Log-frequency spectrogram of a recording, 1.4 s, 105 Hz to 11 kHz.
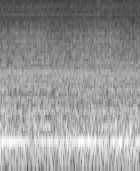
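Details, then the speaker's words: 240 V outdoor AC unit after new capacitor fitted, started by pushing in the contactor to bypass the thermostat: even hum, steady mid-pitched tone, no rattle or stutter; fan running at proper speed, normal. "So you see, we can start the system, and my fan is running about the speed that it should be running, it sounds like."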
